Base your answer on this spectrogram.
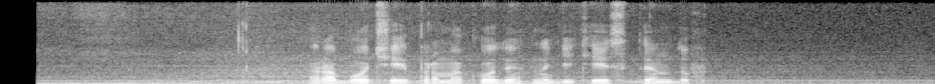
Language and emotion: Russian, neutral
